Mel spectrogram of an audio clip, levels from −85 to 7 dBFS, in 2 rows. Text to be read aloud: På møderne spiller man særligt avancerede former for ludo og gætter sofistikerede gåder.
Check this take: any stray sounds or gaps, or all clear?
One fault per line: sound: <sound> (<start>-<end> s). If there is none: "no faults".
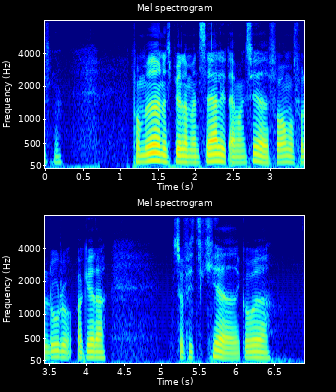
no faults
